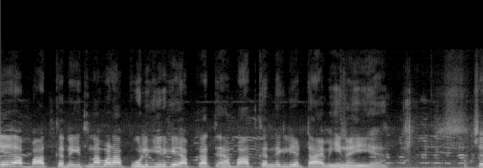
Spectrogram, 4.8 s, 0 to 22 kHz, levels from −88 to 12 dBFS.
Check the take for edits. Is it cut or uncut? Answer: uncut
